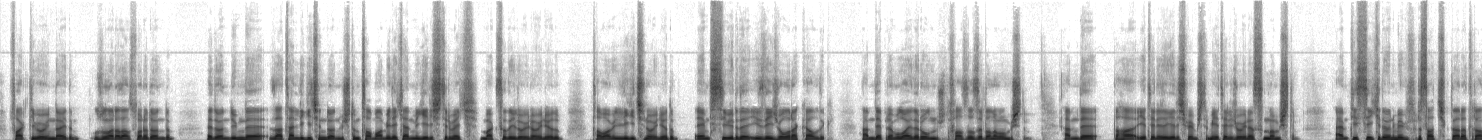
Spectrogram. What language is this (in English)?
Turkish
